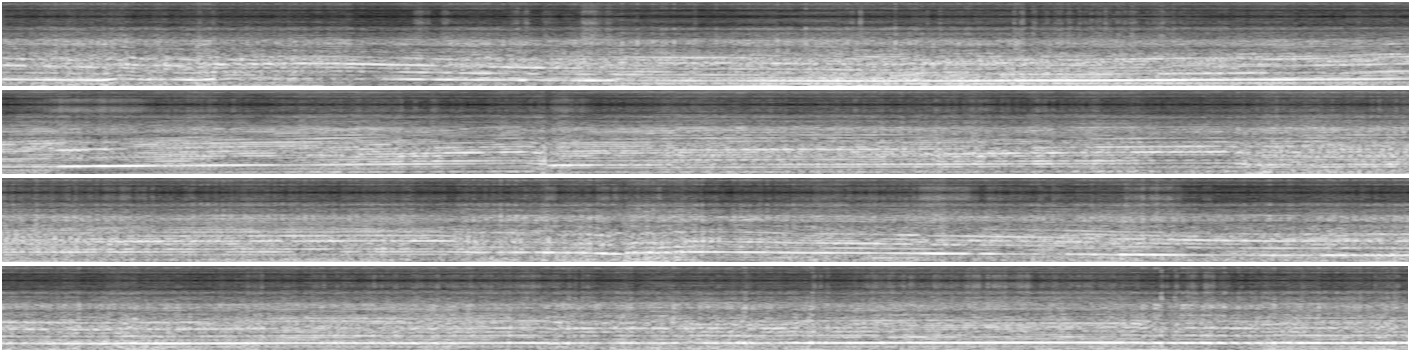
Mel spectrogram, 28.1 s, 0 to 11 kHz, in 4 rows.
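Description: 600 cc racing motorcycle engine running at high revs, its pitch sinking and climbing several times as it slows for and drives out of corners. About ten seconds in the pitch drops suddenly, as at a gear change.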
